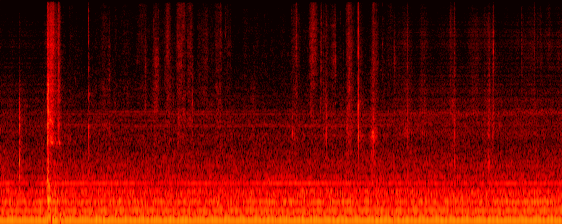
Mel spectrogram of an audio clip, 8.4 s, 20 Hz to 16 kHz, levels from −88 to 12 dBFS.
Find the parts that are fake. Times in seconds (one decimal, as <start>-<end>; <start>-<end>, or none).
0.0-0.9; 5.9-8.4

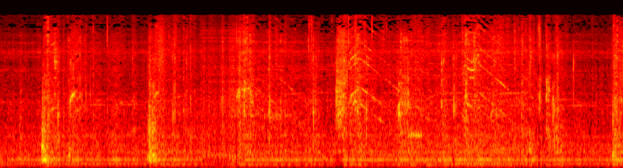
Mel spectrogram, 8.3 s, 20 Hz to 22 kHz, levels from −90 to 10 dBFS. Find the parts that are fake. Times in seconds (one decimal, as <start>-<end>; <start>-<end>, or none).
2.7-3.2

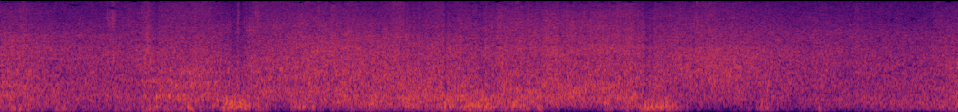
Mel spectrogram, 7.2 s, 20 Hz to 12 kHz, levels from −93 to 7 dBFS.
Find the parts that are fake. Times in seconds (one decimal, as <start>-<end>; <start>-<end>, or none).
none

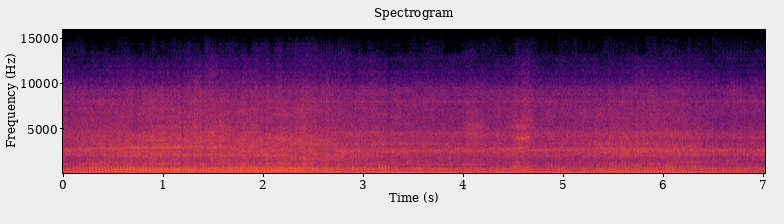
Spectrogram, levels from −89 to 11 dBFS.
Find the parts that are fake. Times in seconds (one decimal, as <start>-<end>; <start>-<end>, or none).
0.0-7.0

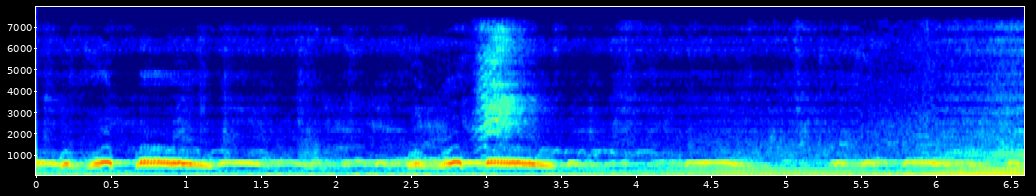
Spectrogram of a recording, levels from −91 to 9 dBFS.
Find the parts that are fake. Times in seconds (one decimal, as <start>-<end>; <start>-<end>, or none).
0.0-2.5; 3.0-5.5; 6.0-6.6

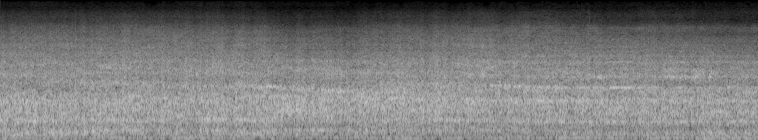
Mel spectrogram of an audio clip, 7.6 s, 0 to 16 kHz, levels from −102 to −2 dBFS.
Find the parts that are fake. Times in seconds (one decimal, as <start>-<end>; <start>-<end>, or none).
0.0-5.4; 5.9-7.6

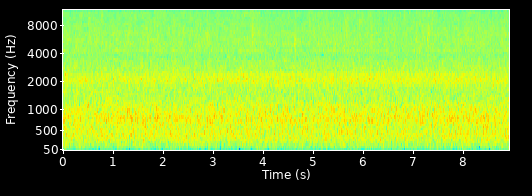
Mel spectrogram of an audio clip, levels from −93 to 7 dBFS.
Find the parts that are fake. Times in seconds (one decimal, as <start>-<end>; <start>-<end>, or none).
0.0-4.9; 7.8-8.9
